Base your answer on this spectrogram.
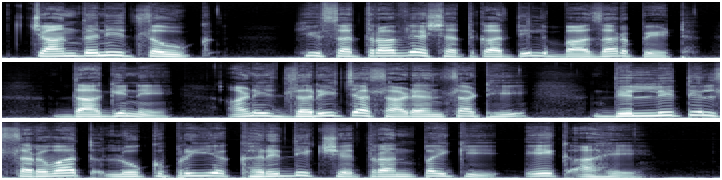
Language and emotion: Marathi, neutral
